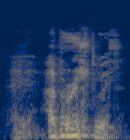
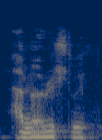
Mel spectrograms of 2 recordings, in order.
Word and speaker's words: Aberystwyth: Aberystwyth. Yes. Welsh name. It's a Welsh name. Aberystwyth.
